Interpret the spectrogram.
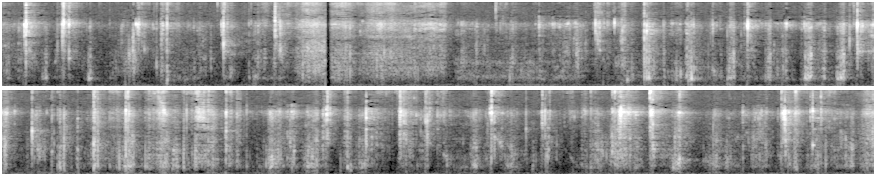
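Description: Close-miked chewing and crunching of food, a dense run of quick, irregular crunches and clicks.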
